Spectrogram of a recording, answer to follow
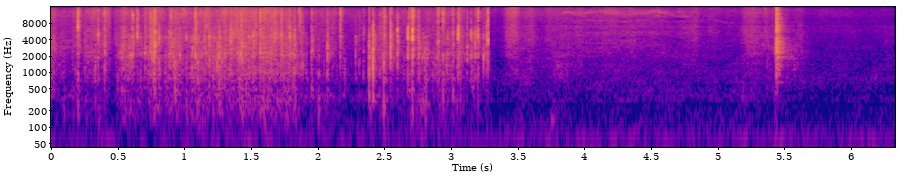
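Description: Crinkling of an MRE flameless ration heater bag and food pouch being handled and folded over for about three seconds. After that it goes much quieter, apart from one sharp click near the end.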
